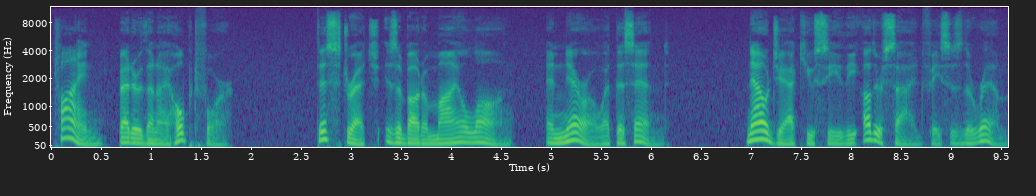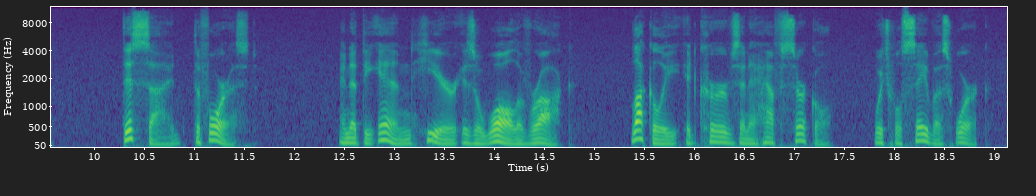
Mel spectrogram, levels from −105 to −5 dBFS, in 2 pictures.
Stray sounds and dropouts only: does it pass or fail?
pass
